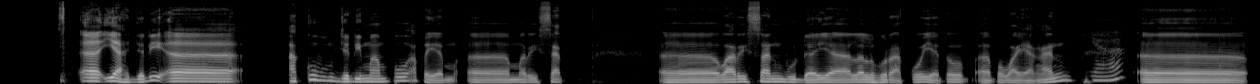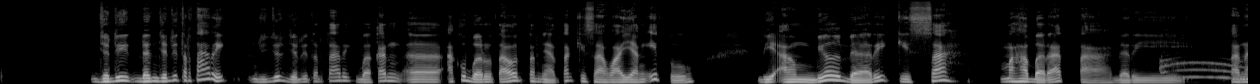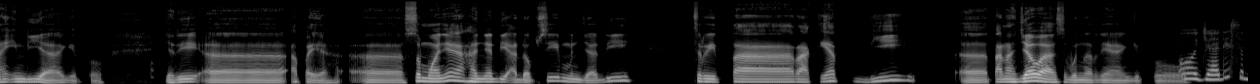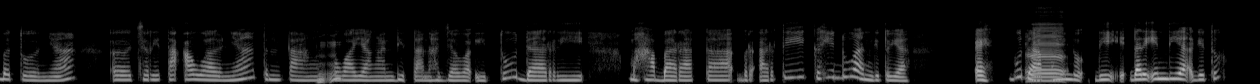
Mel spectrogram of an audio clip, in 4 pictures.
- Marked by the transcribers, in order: tsk; tapping; other background noise
- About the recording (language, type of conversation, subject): Indonesian, podcast, Bagaimana teknologi membantu kamu tetap dekat dengan akar budaya?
